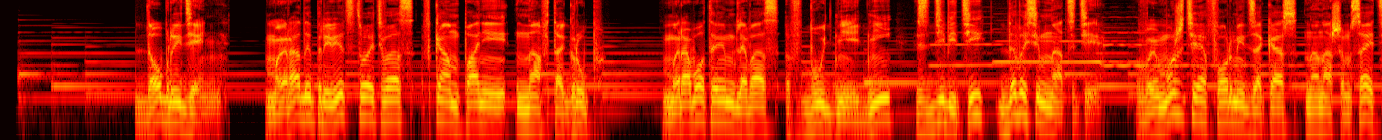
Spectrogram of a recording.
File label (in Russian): Голосовое приветствие IVR; Компания Нафта Групп; АВТООТВЕТЧИКИ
